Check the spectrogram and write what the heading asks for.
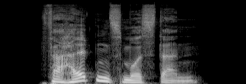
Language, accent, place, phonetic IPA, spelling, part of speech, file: German, Germany, Berlin, [fɛɐ̯ˈhaltn̩sˌmʊstɐn], Verhaltensmustern, noun, De-Verhaltensmustern.ogg
- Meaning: dative plural of Verhaltensmuster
